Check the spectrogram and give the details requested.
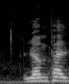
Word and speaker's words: Lomepal: Lömpel diye okunuyor aslında.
